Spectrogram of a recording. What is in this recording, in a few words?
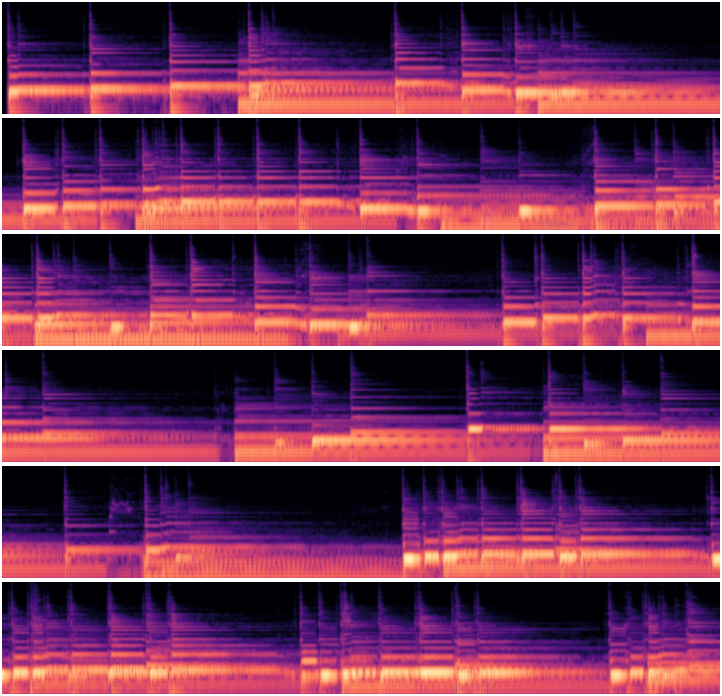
guitar version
